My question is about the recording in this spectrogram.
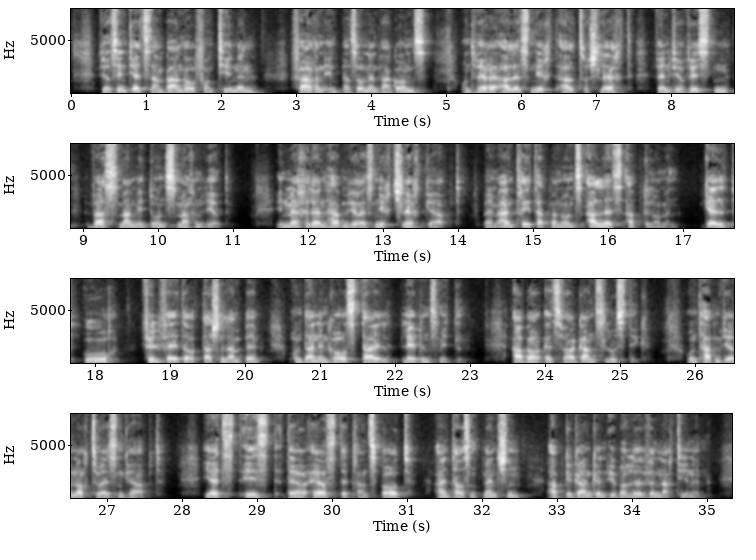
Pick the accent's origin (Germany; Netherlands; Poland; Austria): Poland; born there; Ich bin 1941 in Polen geboren, habe den Krieg mit viel Glück überlebt, zusammen mit meiner Mutter.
